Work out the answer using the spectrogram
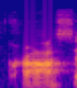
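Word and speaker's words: Etrian Odyssey X: It looks like an X, but it is pronounced Cross. It even says Cross in the graphic.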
